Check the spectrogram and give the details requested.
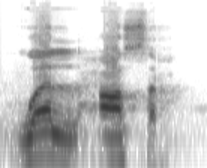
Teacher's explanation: Sodnya itu mendekati huruf sin, padahal sin dengan sod itu beda. S biasa dengan sod itu lebih tebal huruf so.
